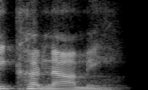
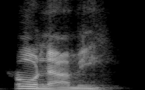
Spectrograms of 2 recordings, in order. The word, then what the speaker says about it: Konami: The A is supposed to be pronounced as A. – Yeah. – So it should be Konami. – Yeah. – It should be Konami.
